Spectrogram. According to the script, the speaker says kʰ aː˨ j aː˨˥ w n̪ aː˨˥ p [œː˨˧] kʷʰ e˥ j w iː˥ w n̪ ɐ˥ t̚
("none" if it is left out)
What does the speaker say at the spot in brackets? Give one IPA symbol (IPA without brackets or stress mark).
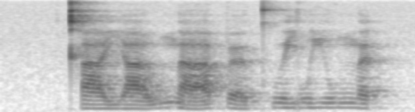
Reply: œː˨˧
